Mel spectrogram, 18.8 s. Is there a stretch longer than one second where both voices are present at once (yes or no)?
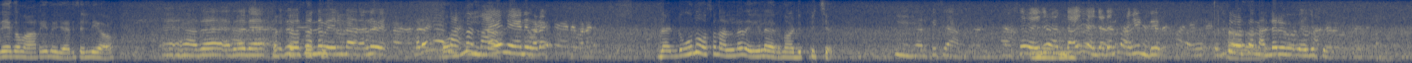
no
